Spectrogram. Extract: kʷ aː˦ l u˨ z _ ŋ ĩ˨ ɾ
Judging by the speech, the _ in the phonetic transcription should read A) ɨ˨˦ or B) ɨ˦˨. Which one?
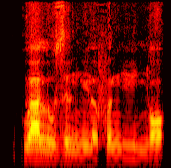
B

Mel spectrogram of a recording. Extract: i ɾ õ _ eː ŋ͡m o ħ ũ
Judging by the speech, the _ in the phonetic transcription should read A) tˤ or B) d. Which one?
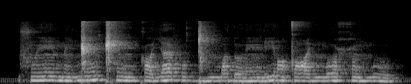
A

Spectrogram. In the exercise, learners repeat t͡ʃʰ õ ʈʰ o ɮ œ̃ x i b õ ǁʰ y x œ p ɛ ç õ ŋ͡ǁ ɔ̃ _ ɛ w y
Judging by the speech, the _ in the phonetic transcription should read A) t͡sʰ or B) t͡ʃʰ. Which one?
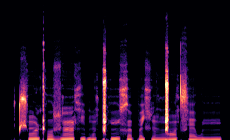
A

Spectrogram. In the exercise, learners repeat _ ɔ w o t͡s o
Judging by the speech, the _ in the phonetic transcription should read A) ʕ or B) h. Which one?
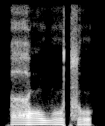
A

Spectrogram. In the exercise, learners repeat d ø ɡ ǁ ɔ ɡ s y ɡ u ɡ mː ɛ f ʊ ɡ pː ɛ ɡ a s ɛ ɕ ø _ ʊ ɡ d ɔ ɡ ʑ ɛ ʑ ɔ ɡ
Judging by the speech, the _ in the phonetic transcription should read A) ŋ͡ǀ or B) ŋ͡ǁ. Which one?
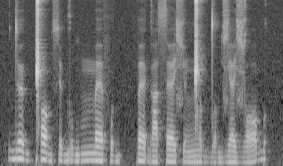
B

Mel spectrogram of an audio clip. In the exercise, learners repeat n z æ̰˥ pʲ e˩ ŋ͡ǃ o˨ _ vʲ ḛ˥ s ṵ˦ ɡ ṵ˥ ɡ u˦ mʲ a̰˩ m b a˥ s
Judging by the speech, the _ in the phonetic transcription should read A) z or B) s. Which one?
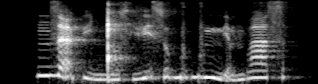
B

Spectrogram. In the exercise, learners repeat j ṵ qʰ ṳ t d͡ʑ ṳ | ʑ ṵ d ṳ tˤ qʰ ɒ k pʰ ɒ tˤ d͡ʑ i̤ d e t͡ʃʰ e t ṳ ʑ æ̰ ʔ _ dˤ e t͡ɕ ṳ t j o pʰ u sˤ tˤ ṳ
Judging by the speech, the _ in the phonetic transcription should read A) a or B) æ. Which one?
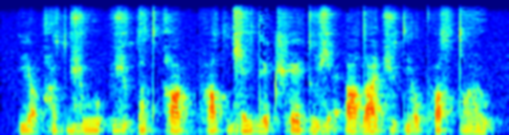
B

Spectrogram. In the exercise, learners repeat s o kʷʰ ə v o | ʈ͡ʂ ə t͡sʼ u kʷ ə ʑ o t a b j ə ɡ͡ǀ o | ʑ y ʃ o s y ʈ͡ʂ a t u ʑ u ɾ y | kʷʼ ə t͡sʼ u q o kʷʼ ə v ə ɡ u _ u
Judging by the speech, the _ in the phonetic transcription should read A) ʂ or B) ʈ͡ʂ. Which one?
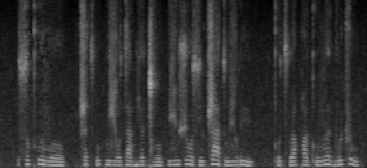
B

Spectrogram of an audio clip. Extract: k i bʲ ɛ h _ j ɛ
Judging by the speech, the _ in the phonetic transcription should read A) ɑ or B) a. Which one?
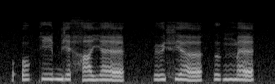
B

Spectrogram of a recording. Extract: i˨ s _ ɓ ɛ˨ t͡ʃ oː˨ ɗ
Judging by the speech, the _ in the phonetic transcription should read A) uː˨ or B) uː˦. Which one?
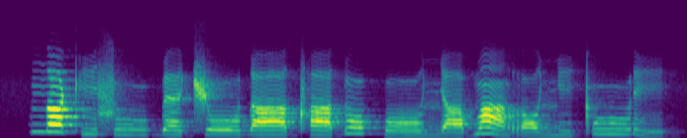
A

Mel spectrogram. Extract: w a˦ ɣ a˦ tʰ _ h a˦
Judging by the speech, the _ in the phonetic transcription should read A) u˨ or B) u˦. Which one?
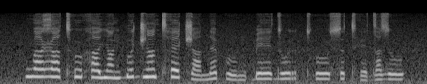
B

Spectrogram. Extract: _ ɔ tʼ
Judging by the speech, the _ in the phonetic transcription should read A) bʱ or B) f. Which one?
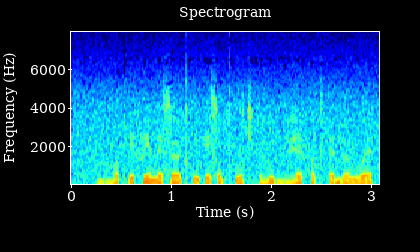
A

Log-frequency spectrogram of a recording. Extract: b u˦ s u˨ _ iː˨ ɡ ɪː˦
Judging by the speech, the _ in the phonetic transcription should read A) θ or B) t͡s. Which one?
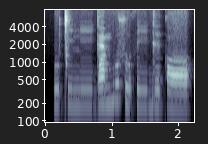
A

